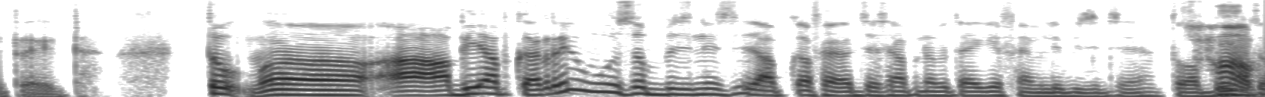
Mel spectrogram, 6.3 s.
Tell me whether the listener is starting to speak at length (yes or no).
yes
